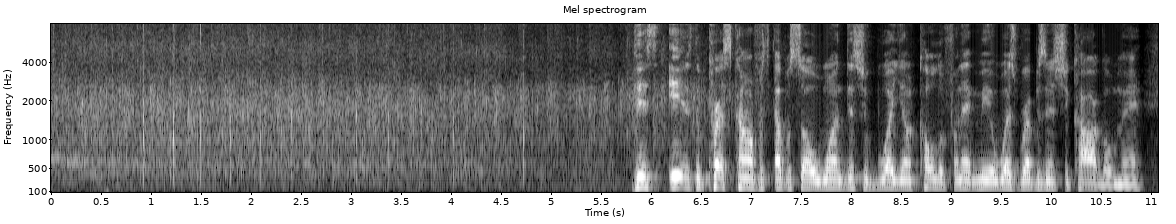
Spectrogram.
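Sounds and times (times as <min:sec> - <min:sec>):
round of applause: 0:00.0 - 0:07.4
speech: 0:05.8 - 0:11.0.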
